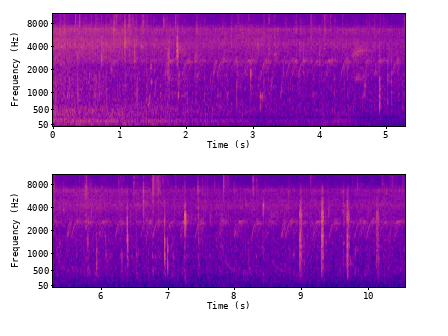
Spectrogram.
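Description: Water drips irregularly after rain in a jungle, sharp little plinks and taps scattered over a soft, wet background hiss that is heavier at first and then thins out, leaving the drops more distinct.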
